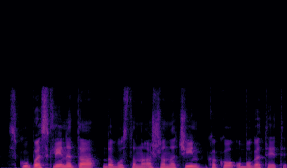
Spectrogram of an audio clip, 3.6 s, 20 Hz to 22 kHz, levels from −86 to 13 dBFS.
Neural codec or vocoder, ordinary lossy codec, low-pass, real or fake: none; none; none; real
